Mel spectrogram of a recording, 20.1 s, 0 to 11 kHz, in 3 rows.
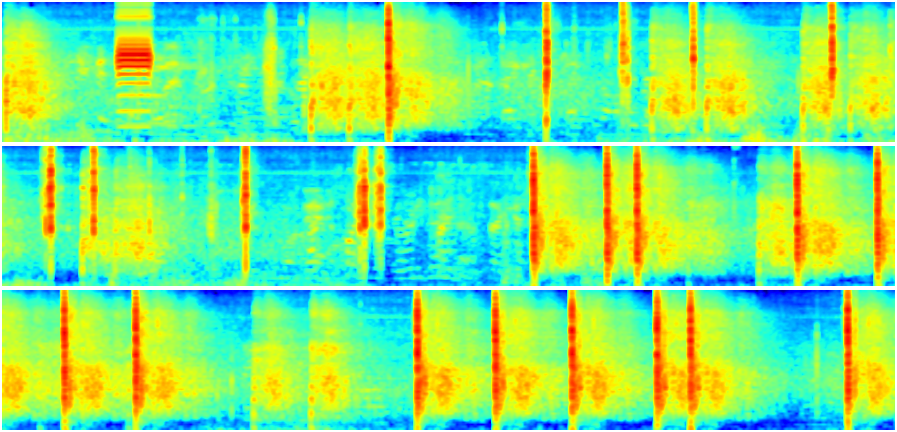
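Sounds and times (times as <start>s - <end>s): pistol shots with echo: 2.2s - 3.5s, 4.8s - 7.9s, 10.6s - 20.0s.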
